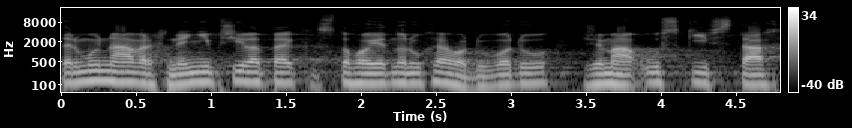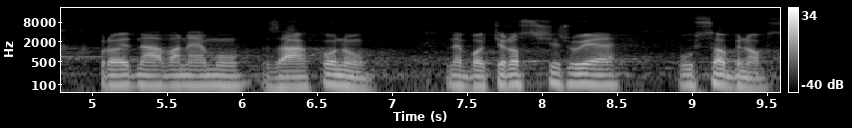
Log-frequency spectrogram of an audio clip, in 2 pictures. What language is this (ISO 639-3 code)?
ces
